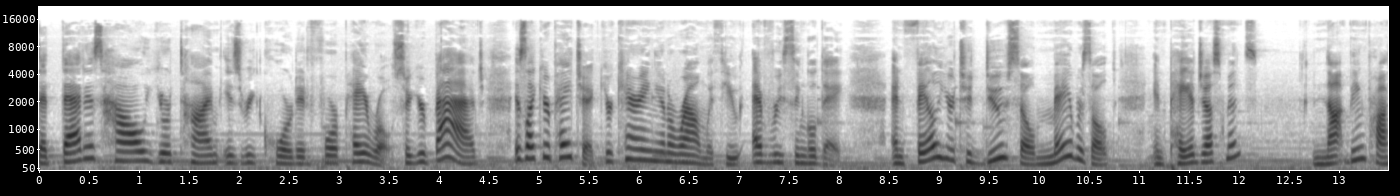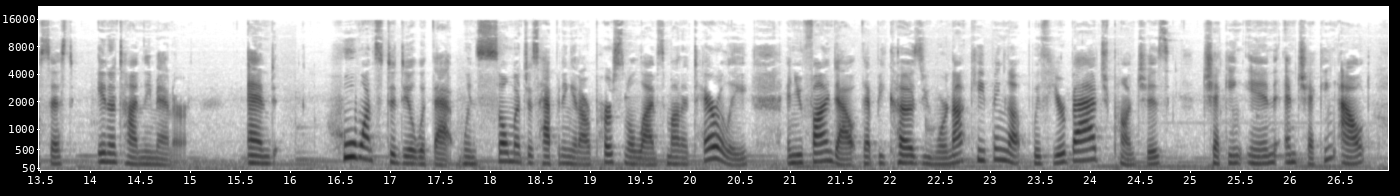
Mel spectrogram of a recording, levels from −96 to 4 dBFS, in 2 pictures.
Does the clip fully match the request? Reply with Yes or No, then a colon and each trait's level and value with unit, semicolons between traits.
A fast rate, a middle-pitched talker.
No: average, 180 wpm; medium, 180 Hz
